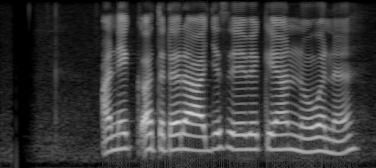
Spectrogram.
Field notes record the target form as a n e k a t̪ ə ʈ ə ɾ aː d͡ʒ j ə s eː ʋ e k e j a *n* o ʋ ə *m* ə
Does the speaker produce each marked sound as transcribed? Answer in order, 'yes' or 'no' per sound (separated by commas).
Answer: no, no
